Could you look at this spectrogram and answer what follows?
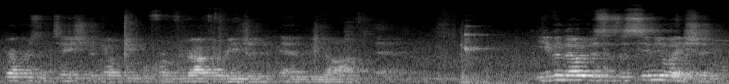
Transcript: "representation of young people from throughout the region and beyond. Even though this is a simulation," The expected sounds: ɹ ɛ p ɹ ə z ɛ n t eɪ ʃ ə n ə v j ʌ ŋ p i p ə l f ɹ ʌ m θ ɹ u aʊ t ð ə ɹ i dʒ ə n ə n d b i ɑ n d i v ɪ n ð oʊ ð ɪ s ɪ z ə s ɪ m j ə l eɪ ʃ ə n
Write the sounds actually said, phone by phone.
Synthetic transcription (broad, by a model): ɹ ɛ p ɹ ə z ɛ n t eɪ ʃ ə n ə v j ʌ ŋ p i p l f ɹ ʌ m θ ɹ u aʊ t ð ə ɹ i dʒ ə n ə n b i ɑ n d i v ɪ n ð oʊ ð ɪ s ɪ z ə s ɪ m j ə l eɪ ʃ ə n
